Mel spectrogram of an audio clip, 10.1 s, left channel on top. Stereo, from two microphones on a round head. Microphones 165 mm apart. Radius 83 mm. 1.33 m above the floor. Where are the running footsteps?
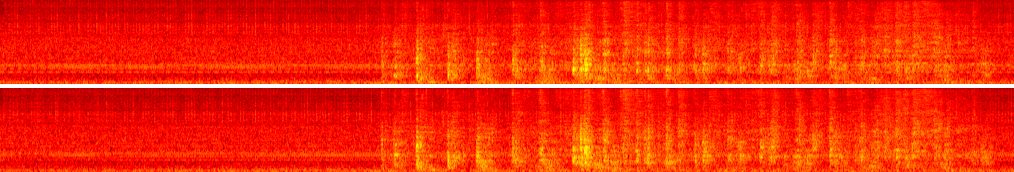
70° right (ahead or behind), 4.5 m.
